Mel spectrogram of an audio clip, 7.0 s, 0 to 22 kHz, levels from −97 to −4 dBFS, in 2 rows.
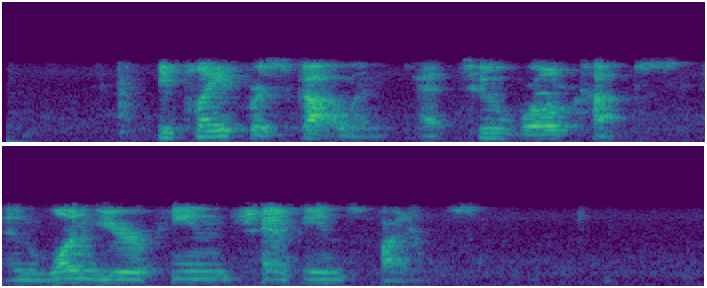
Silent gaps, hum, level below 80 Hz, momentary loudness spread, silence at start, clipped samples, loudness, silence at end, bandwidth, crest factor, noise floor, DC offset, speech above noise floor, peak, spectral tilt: none; none; -80 dBFS; 17 LU; 0.05 s; under 0.1%; -37 LUFS; 1.15 s; 4.5 kHz; 24 dB; -71 dBFS; under 0.1%; 34 dB; -16 dBFS; -0.5 dB/octave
